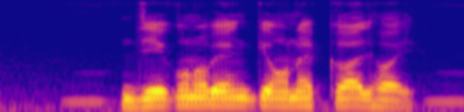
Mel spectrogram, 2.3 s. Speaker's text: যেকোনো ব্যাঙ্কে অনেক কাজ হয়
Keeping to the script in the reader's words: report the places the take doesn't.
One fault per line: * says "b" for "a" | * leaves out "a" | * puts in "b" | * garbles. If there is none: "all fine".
all fine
